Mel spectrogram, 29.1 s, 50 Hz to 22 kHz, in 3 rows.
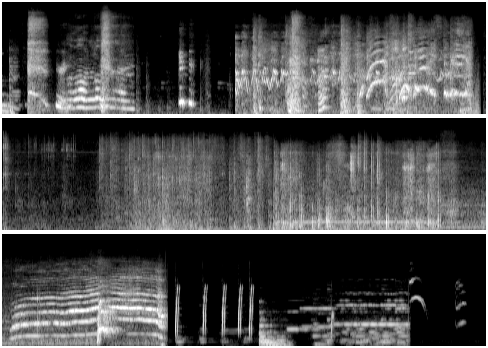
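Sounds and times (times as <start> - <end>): cat yowling: 19.6 - 22.7.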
